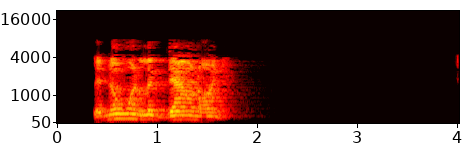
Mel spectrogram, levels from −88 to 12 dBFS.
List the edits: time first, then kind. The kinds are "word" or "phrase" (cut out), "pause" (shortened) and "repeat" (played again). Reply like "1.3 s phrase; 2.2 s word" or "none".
none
